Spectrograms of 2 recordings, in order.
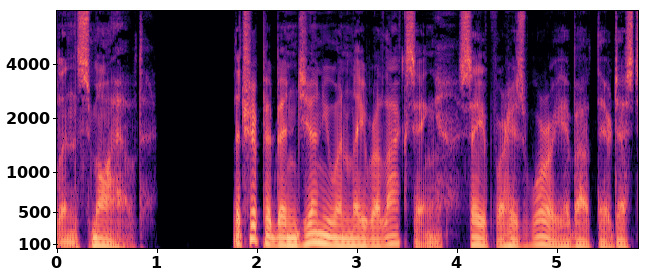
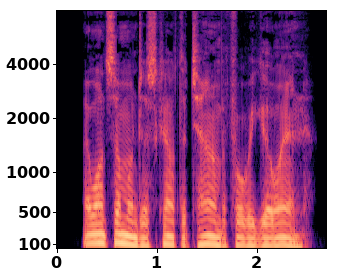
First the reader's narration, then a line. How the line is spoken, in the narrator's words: Adolin said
